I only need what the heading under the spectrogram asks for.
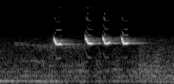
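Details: Lively sooty-headed bulbul in natural, unmixed song, used to call wild bulbuls; four loud, clear whistled notes, each sliding downward, delivered in quick succession over about a second, then quiet.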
